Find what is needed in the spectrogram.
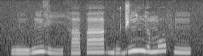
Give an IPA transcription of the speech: w ĩ˨ v ĩ˦ z iː˨ h a˧ p aː˦ ɡ͡b u˨ d͡ʒ ĩ˦ ɲ ə˧ m ɔ˦ f ĩ˧

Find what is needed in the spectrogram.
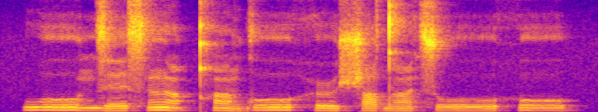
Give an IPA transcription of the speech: w oː˥˧ n z ɛ˩˧ s ə̃ː˥˧ qʰ õ˧˩ ɡ oː˥ h ə˞˧˩ ʃ ə˩˧ dˤ ĩ˩˧ s oː˩˧ h o˥˧

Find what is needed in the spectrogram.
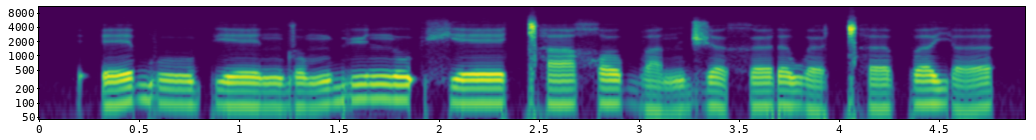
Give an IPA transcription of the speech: ʔ e˨˦ b uː˨ pʲ eː˨ n d o˨ m b y˦ n u˦ ʔ xʲ eː˦ ǀʰ a˦ χ o˦ b a˨ n d͡ʒ œ˦˨ x œ˦ ɾ ə˦ w œ˨ ǀʰ ɜ˦ p ɜ˦ j ɜ˨˦

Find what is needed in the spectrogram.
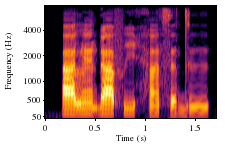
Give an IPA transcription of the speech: a˧ l ɛ̃˦ ɗ a˧ f i˧ h ã˨ s ə˨ d ɨ˨

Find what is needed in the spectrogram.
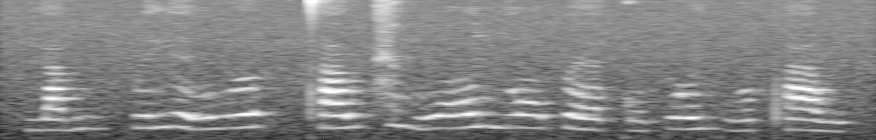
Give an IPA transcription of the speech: j a˩ m iː˧˩ k̚ p e˧˥ j e˥˨ l u˧˥ ə̯ | t̪ʰ a˧˥ w t͡ɕ o˥˨ m ʋ ɔː˧˥ ɲ ɔː˧ p ɛː˧˩ k o˩˧ p ɤː˧˥ j p u˩˧ ə̯ pʰ a˥˨ w

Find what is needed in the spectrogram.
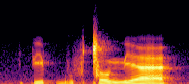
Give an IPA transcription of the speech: pʲ e p b u f ǀ o mʲ æ

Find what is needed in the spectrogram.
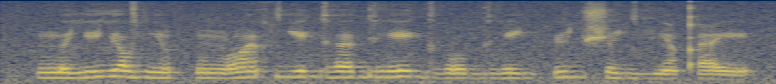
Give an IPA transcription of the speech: ŋ ə˨ lʲ ə˦ lʲ ʏ˦ lˠ vʲ õ˨ h ũ˨ ŋ lˠ ẽ˦ χ ʎ e˦ ɡʱ ɜ˦ ɡʱ e˦ ɡʱ o˨ ɡʱ e˨ ʎ ʔ ʏ˦ ʎ ʃ ə˨ ʎ vʲ ə̃˨˦ qʼ e˨

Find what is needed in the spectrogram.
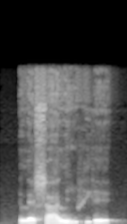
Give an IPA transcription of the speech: l ɛ ɬ a l i f j e

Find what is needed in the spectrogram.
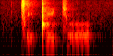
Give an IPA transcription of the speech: ǀ ḛ ǃ e c o̰

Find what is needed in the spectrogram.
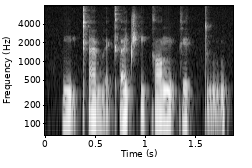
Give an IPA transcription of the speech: ŋ ḭ kʼ æ b ɛ̰ kʼ ɜ t͡ʃʼ i k ɒ ŋ ə̰ k ɪ tː ṵ

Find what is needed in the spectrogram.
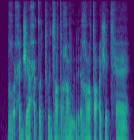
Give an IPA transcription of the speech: ʁ ṵ ħ ə d͡ʒ æ ħ ə̰ t̪ ɔ tʰ ʊ d͡z ə˞ dˤ ṵ ʁ ɑ v ṵ r ə̰ ʁ ɔ tˤ ʊ ʔ ʌ ʃ ɛ t͡sʰ æ

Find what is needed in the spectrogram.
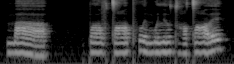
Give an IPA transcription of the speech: m aː | p ʌː v tˤ ʌː pʰ u e̯ m u lʲ u dʱ o tˤ ʌː e̯

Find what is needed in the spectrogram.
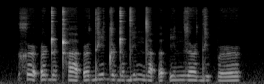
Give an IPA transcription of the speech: x ə˞ ʔ ə˞ ɖ ɐ ʈʰ ɐ ʔ ə˞ d i d ə˞ ɖ ɐ d̪ i n d ɐ ʔ ə ʔ i n z ə˞ d i p ə˞

